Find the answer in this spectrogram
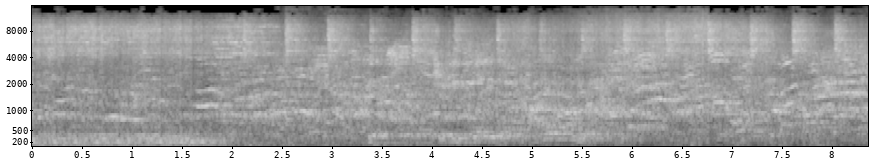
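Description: A crowd of children shouting and cheering over loud dance music. The music's bass drops out about two seconds in, leaving the voices over a regular high ticking beat.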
